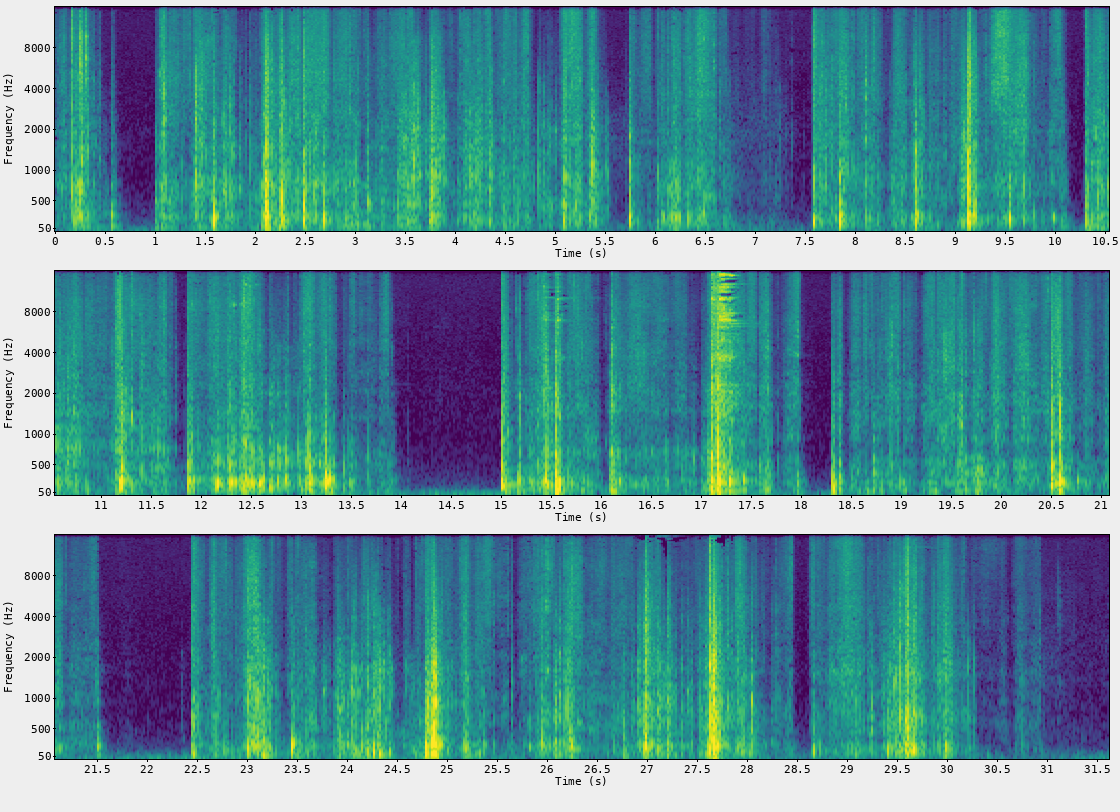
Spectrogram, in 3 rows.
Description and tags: drawer wood open close searching through junk for keys rattle1
close, drawer, junk, keys, open, rattle, searching, through, wood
